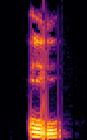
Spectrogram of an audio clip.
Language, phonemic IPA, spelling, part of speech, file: Marathi, /ə/, अ, character, LL-Q1571 (mar)-अ.wav
- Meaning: The first vowel in Marathi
